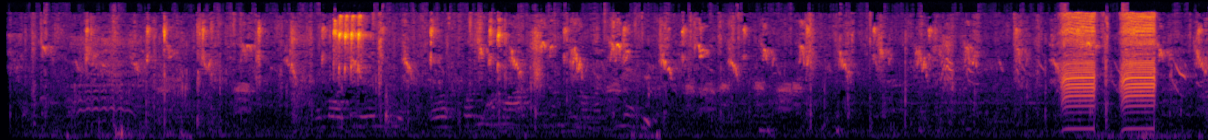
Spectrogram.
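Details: At a goat farm in Ajmer, Rajasthan, human voices fill most of the recording with quieter animal calls mixed in; near the end goats give two loud, nasal bleats with a shaky, quavering tone.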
